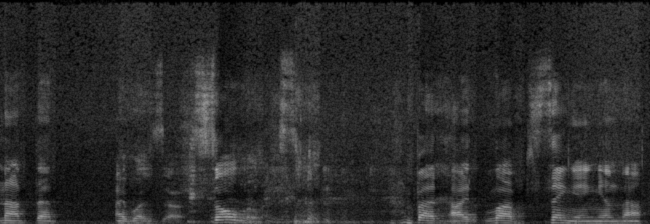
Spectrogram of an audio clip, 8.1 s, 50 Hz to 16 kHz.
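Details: 75-year-old woman with ALS, onset unclear and possibly several years earlier, who has slow speech, voice changes, swallowing difficulty and fatigue; dysarthria (ALS).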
